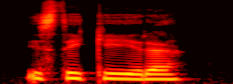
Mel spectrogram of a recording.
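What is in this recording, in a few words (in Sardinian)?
"istichire", Sardinian, female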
